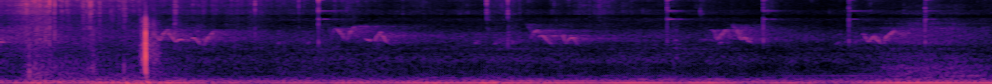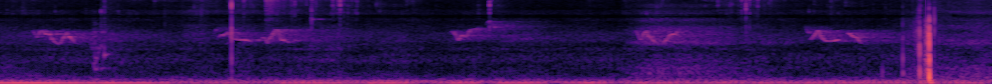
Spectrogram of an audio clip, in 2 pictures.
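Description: A bird chirping over and over, short high calls about once a second, over a steady low rumble, with a sharp click about a second in and another near the end.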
